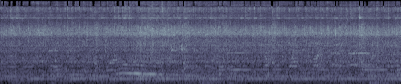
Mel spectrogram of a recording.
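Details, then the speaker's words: Electric water pump test-run dry (no water yet) after bearing replacement, before reinstalling at the well: steady low hum with a faint whirr, no grinding or rumble; runs smoothly, normal running. "Nah teman-teman bisa kalian lihat sendiri ya untuk suara mesin airnya sangat halus sekali ini belum ada air jika ada air nanti lebih senyap lagi suaranya"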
